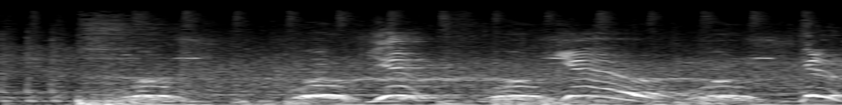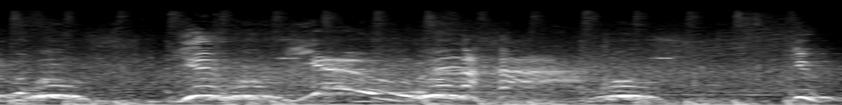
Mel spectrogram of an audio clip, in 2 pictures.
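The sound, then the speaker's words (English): An audience cheers and applauds, with many overlapping rising-and-falling whoops and hoots over a steady bed of crowd noise, sustained and fairly loud throughout. “You tornadoes deserve that round of applause.”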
